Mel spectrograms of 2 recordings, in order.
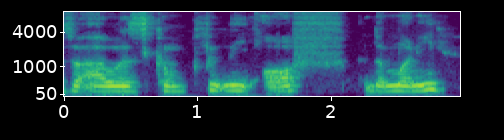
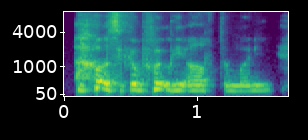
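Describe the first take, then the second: First: Said in the usual way. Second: Laughing at his own mistake; amused retake while laughing. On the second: Real, not acted. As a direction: say it through a laugh, louder. Repeats the same line laughing.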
